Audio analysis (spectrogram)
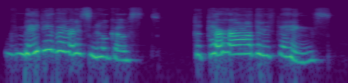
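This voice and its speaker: Radio-play role: scared, hysterical young woman, bright and sharp, extremely high, pleading to get away. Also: expressive, a little slow, exaggerated voice. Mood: fearful complaining. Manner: pleading, panicky, stammering. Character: frightened, hysterical young woman on a criminal caper. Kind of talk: old-time radio drama acting.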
